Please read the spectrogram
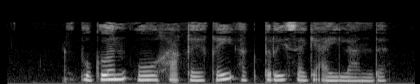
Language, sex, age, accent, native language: Uzbek, female, 19-29, Qashqadaryo, Uzbek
